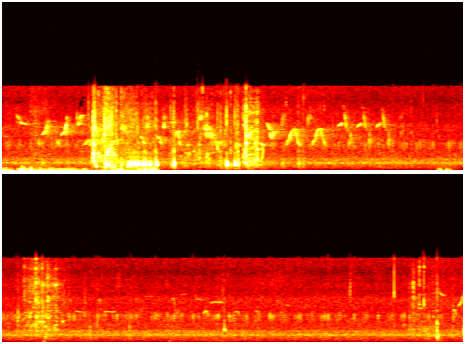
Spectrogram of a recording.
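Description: Birds chirping and calling, many short quick chirps, busiest in the first few seconds. A brief burst of noise comes about a second in, over a faint steady background hiss.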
